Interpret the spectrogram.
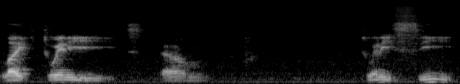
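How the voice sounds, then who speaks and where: A man from Brazil with a Brazilian Portuguese accent, speaking as a caller in a casual chat in halting English and searching for words. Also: fairly low pitch, steady tone, vocal fry. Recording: dull lo-fi line.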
